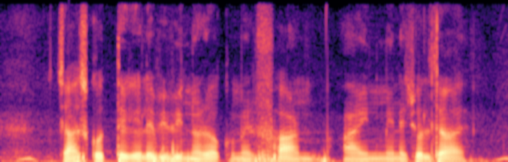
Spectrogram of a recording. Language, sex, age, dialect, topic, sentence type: Bengali, male, 18-24, Standard Colloquial, agriculture, statement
